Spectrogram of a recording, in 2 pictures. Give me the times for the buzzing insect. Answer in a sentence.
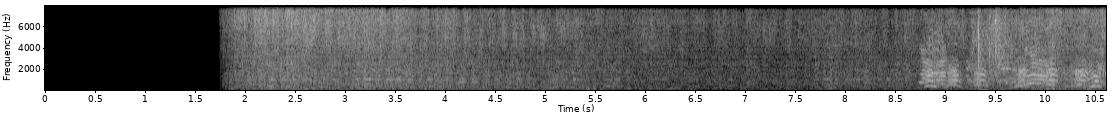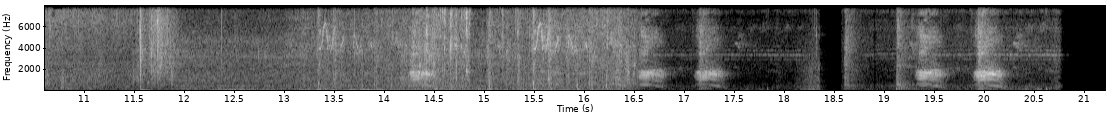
You can hear the buzzing insect from 1.8 to 15.2 s.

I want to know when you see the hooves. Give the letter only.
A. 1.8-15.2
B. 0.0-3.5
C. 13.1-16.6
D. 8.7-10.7
C.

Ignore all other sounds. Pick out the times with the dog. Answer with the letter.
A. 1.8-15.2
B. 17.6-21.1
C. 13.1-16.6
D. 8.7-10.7
D.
